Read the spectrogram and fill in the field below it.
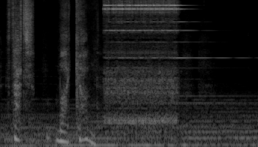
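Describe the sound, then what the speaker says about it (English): A telephone bell rings in a steady burst for about a second, loud and close, cutting across a voice speaking before it. "Phone is annoying me so much."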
